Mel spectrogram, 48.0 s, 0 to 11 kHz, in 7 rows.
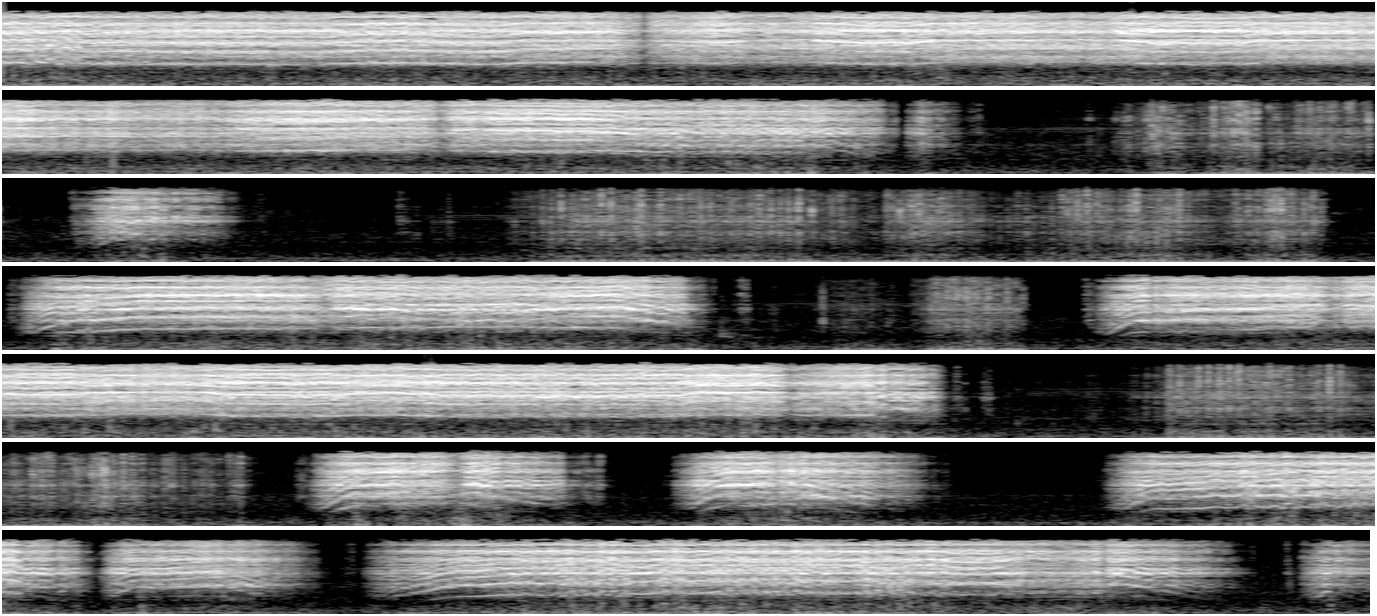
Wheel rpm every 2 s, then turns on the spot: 200, 210, 220, 230, 220, 100, 10, 10, 10, 10, 90, 190, 20, 160, 220, 200, 30, 20, 80, 40, 100, 70, 160, 90.
16-20 24-26 32-34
